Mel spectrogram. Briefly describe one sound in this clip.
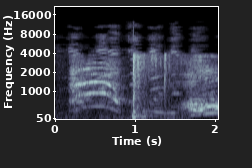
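A melon smashes with a thud onto pavement.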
